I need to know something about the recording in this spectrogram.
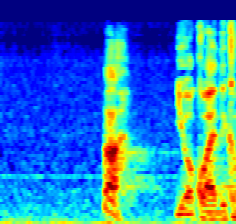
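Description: A second man speaks in a low, rough voice, close by.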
